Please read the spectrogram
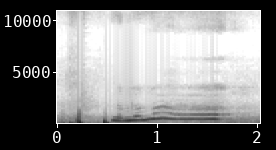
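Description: A girl hums a single note that slides upward and holds for about a second, just after two short knocks near the start.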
